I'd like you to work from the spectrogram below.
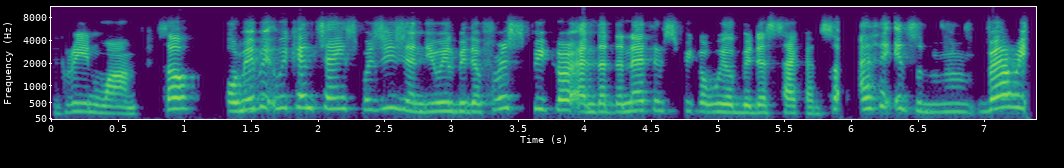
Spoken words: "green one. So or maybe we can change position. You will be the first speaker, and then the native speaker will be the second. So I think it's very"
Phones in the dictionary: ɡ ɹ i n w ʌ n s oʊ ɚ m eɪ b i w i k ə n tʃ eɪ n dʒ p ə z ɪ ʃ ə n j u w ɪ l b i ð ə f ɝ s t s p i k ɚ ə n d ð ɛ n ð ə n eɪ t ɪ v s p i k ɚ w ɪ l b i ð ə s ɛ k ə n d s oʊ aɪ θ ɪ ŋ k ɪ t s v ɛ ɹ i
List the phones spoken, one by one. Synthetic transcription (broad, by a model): ɡ ɹ i n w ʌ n s oʊ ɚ m eɪ b i w i k ə n tʃ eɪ n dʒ p ə z ɪ ʃ ə n j u w ɪ l b i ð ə f ɝ s t s p i k ɚ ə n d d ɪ n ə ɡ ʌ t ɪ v s p i k ɚ w ɪ l b i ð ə s ɛ k ə n d s oʊ aɪ θ ɪ ŋ k ɪ t s v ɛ ɹ i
